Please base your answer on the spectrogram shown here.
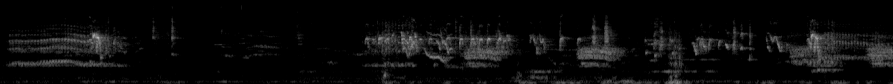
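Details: A small colony of budgerigars chatter together in a busy stream of squeaky, warbling chirps and harsh squawks.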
